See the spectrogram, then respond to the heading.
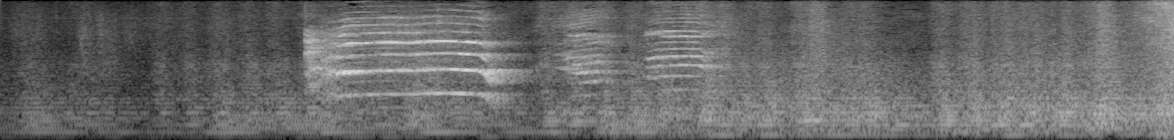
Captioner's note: ahh!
